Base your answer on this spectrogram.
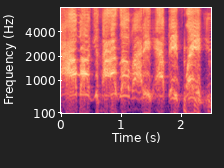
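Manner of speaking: very high, loud, frantic, panicked pleading holler. Telling how two deer ran by the gas station, retelling a holler. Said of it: "I hollered".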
